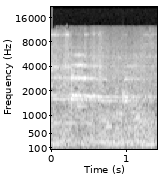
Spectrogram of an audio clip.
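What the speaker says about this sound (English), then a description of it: "The Amtrak train to Chicago stops here 3 times a day." An Amtrak train to Chicago at Galesburg, Illinois, rolling close by with a loud steady rumble and a high metallic wheel squeal above it.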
